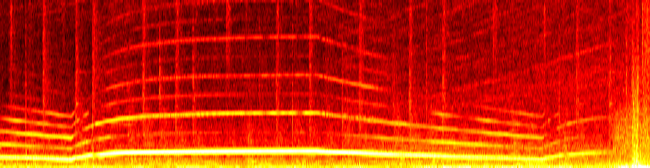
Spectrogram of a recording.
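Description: Police siren wailing: the pitch rises quickly, holds high for about two seconds, then falls slowly and starts to rise again near the end.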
